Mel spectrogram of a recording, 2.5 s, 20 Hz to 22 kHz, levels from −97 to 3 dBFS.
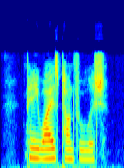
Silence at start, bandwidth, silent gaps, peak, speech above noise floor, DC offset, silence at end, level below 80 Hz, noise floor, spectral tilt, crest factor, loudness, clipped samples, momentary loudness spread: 0.55 s; 7.4 kHz; none; -6 dBFS; 33 dB; under 0.1%; 0.4 s; -52 dBFS; -56 dBFS; -3 dB/octave; 18 dB; -23 LUFS; under 0.1%; 12 LU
